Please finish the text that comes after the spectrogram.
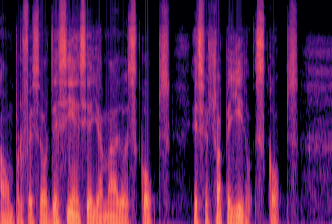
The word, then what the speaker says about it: Scopes: que se llama el juicio scopes se deletrea scops no se pronuncia la e y trial o sea el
